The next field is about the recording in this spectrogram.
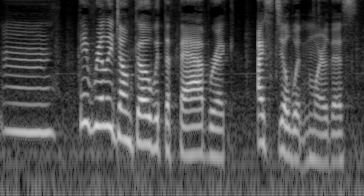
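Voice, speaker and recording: Woman acting as sassy modern young woman, bright high-pitched voice, sarcastic, breezy, slangy, comedy audio drama. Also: big pitch swings, normal speed. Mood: unimpressed. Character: Madison, sassy, blasé modern young woman amateur sleuth.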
